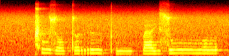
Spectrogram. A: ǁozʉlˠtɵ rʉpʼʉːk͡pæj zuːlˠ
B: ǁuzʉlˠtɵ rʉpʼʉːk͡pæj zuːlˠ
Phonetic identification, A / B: B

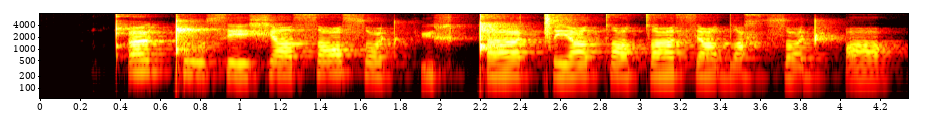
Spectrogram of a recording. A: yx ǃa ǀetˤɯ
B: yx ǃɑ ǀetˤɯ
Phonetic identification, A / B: A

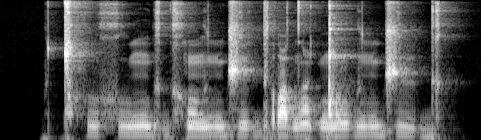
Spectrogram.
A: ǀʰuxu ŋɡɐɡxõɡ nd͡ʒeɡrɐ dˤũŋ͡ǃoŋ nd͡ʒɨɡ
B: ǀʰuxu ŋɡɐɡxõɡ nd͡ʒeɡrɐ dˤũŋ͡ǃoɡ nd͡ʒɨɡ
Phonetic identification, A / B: B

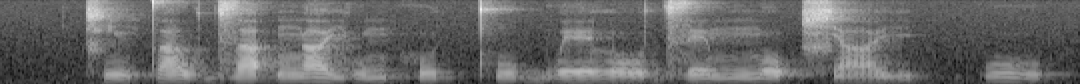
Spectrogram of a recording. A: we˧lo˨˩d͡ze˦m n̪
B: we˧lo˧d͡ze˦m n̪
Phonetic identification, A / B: A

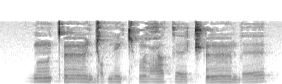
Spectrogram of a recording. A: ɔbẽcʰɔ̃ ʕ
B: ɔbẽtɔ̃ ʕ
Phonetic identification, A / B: A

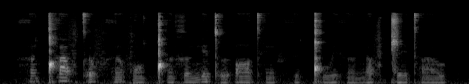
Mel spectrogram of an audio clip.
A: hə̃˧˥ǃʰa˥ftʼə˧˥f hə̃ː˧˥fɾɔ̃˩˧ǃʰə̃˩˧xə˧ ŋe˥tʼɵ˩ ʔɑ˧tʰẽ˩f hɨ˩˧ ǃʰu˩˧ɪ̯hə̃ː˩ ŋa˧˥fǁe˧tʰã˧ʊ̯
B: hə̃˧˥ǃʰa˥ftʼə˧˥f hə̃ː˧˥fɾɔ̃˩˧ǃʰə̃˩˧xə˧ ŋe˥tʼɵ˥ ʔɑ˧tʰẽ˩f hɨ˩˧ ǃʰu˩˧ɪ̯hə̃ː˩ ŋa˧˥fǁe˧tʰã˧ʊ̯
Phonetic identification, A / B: A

